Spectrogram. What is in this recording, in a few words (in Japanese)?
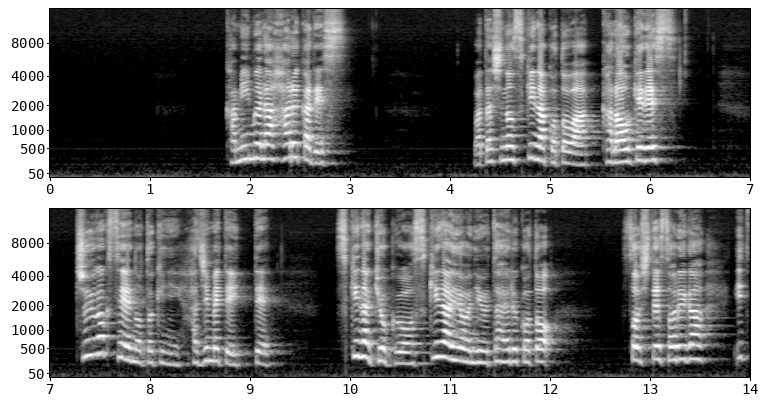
フリートーク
